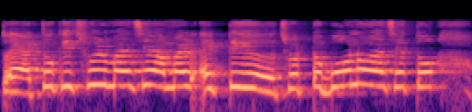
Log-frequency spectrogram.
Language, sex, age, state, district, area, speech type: Bengali, female, 18-30, West Bengal, Purulia, urban, spontaneous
